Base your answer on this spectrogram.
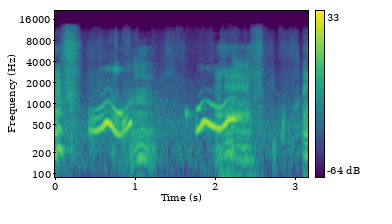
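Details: A pet dog named Rice greeting excitedly indoors on 24 July 2010: two wavering, yodel-like whining calls, each about half a second long, about a second apart, with short rustling noises between them.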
